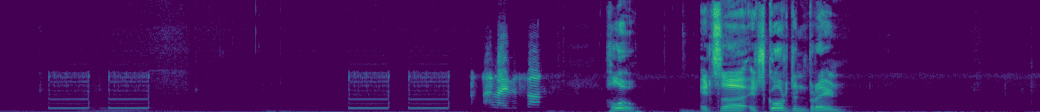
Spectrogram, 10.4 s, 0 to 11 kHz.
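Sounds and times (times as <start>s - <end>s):
telephone line ringing in British double-ring pattern: 0.5s - 1.5s, 3.5s - 4.5s
speech: 6.1s - 8.5s.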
